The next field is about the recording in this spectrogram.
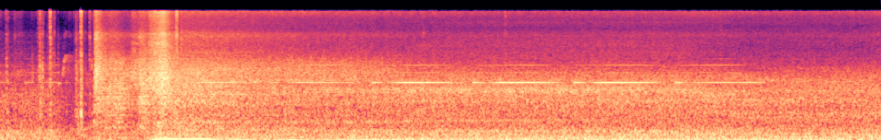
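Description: A few clicks, then the engine catches quickly and settles into a steady, even idle with a faint chime; starts and runs healthy.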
